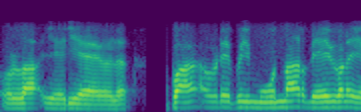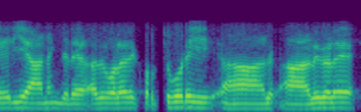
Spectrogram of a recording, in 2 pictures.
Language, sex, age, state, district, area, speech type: Malayalam, male, 60+, Kerala, Idukki, rural, conversation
